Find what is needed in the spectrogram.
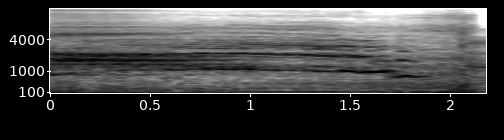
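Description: A person screaming, one long loud scream whose pitch slowly falls, over a deep low drone from the trailer's sound design.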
